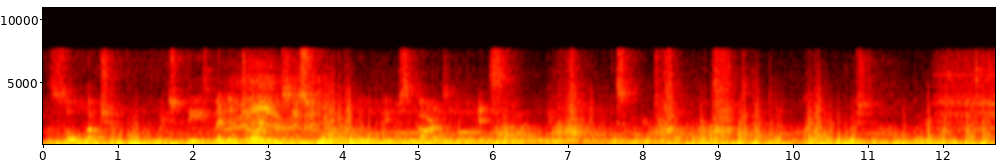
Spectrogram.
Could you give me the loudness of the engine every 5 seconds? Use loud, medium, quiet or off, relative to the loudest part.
loud, loud, medium.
